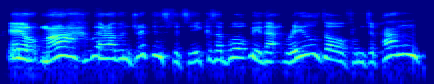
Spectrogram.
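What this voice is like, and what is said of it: Put-on Yorkshire accent. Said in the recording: “you always do that in a Yorkshire accent”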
